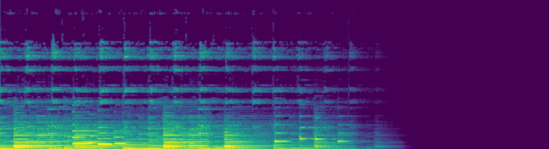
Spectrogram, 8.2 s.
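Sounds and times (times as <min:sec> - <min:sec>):
Christmas carol: 0:00.0 - 0:05.5.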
